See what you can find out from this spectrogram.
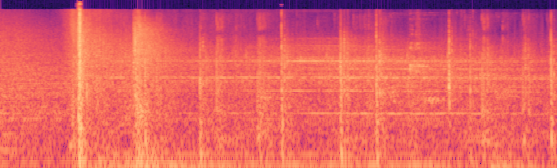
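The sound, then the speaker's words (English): A ball thudding back and forth across a court during a ball game: a few heavy, low bounces followed by lighter, sharper taps over a steady rumbling background. “The players bounced the ball back and forth from one side of the court to the other.”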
